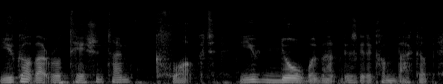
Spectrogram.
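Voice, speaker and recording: The voice is somewhat breathy. It belongs to a man with a very deep, low pitch. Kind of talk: ASMR gaming commentary. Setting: close microphone. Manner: soft-spoken, whispered.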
